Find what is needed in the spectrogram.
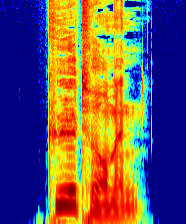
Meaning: dative plural of Kühlturm
- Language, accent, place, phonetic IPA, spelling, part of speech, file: German, Germany, Berlin, [ˈkyːlˌtʏʁmən], Kühltürmen, noun, De-Kühltürmen.ogg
